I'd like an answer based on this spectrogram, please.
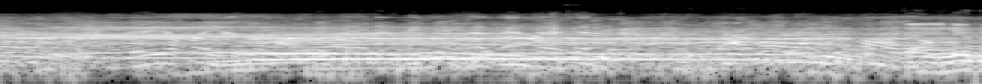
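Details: Cattle calf having a nose rope fitted moos in a long, continuous, drawn-out bellow that keeps a steady pitch, heard over a man talking and steady background noise.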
